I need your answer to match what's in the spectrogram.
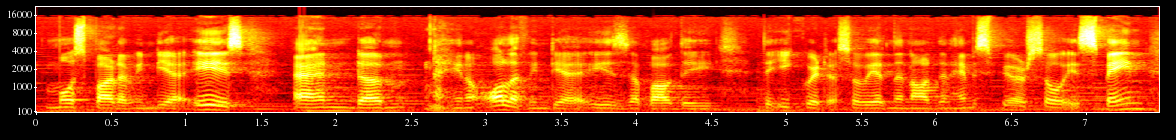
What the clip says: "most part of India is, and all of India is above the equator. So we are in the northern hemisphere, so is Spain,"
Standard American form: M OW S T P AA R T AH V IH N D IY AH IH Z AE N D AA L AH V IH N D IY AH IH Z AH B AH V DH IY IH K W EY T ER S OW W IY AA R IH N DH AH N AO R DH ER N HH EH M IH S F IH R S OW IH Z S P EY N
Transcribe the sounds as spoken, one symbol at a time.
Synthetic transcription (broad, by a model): M OW S T P AA R T AH V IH N D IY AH IH Z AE N D AA L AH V IH N D IY AH IH Z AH B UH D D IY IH K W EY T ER S OW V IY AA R IH N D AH N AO R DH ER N HH EH M IH S F IH R S OW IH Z S P EY N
